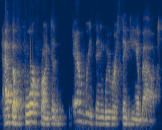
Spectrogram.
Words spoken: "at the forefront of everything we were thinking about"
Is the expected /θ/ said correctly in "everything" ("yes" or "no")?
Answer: yes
